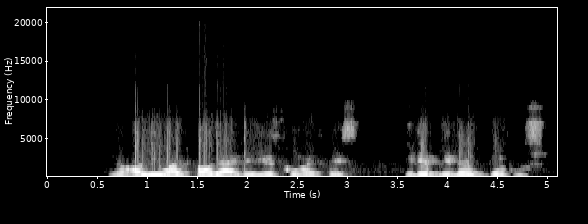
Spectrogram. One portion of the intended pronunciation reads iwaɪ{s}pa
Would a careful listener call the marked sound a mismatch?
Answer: yes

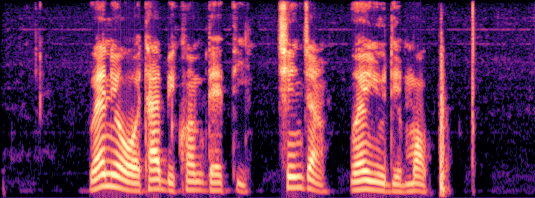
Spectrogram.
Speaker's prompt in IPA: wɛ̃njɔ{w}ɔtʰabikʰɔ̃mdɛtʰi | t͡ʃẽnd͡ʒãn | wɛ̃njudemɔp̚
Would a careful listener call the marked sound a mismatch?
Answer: no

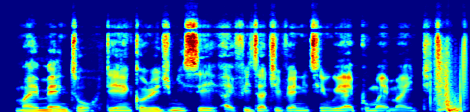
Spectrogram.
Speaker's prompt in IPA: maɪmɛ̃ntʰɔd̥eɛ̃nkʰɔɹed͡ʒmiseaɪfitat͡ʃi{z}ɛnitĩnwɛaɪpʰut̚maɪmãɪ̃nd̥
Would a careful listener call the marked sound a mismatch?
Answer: yes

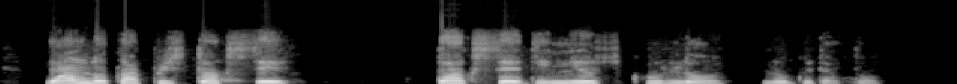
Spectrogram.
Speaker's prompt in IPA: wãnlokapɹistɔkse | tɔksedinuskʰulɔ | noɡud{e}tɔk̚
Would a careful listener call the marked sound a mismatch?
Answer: yes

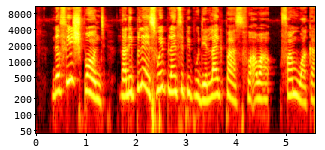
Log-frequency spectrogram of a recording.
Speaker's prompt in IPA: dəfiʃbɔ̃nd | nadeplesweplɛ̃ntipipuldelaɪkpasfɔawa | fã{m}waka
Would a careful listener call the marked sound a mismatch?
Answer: no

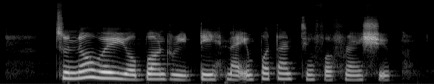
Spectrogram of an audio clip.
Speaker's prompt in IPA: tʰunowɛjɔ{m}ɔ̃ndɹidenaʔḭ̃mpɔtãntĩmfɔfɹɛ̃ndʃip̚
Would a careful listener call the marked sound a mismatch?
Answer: yes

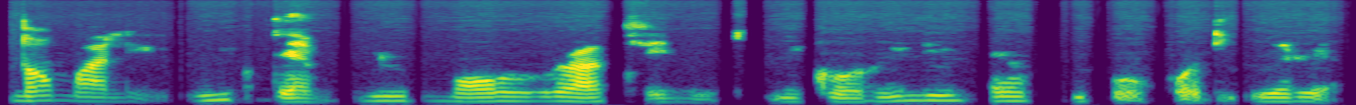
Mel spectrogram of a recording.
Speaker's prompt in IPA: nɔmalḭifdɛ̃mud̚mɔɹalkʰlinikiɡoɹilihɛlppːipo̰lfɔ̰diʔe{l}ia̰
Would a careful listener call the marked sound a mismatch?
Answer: yes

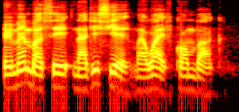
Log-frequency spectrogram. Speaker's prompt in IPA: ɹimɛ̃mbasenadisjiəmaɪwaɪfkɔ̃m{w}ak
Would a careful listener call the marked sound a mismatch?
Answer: yes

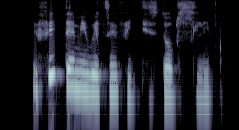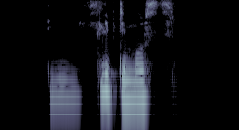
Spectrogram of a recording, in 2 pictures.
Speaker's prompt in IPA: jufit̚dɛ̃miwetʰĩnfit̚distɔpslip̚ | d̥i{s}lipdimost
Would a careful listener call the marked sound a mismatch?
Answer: no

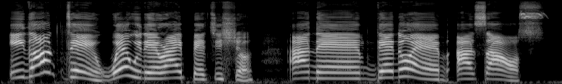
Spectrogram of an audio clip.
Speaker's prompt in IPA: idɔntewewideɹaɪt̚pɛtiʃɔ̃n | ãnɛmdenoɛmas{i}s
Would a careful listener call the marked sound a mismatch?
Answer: yes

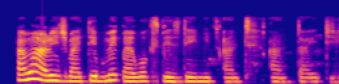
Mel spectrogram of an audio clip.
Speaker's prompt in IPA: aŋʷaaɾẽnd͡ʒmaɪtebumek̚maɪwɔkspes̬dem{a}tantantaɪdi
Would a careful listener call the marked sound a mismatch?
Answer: yes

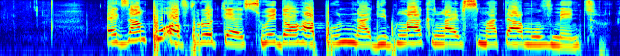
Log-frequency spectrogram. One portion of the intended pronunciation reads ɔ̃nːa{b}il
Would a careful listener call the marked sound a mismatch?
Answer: yes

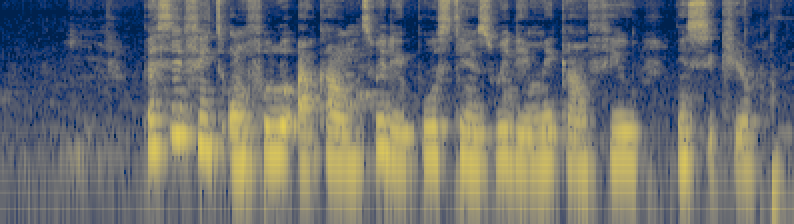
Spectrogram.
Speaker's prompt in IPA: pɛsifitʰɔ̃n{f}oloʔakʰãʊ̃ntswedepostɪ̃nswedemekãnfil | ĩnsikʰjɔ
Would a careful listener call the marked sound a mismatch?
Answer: no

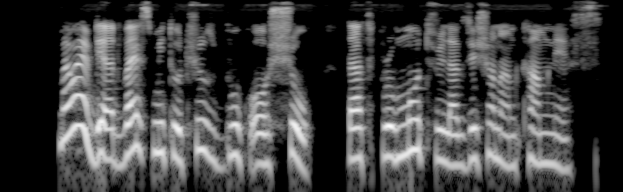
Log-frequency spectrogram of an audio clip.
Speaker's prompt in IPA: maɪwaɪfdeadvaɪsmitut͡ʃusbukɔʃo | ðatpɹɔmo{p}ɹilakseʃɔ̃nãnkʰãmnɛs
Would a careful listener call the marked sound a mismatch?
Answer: yes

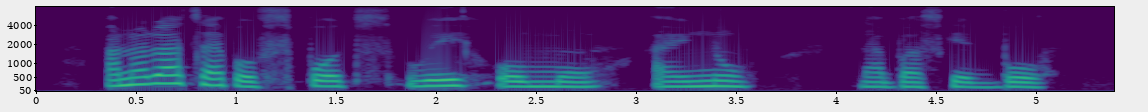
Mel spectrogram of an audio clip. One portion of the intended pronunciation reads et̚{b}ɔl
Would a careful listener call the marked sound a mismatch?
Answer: no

